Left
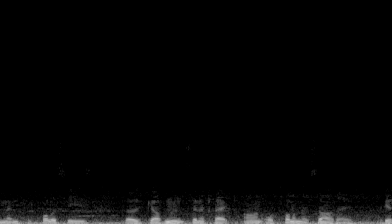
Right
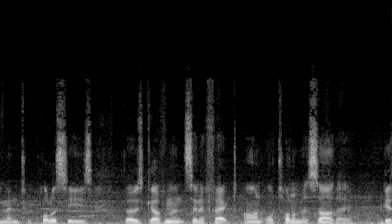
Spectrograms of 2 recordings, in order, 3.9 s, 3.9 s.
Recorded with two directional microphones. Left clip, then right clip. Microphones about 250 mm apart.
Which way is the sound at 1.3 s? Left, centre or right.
Centre.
